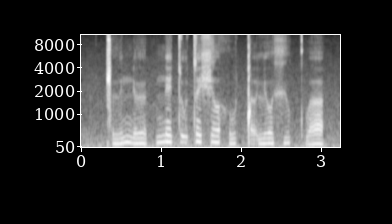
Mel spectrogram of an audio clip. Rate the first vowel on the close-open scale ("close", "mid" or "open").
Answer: close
